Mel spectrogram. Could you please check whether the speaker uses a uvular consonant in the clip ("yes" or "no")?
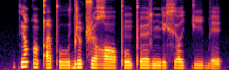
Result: yes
